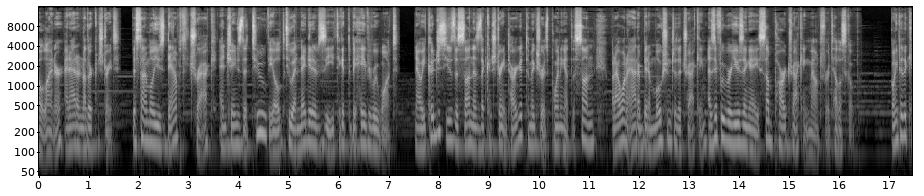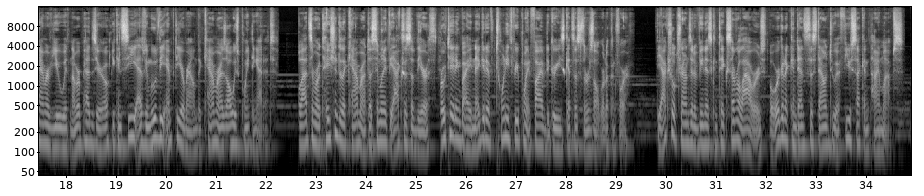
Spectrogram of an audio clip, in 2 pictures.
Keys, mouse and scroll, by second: 0.7 click, 3.5 click, 5.4 click, 16.4 click, 17.8 click, 18.3 g, 22.4 r, 24.3 click, 25.2 r.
